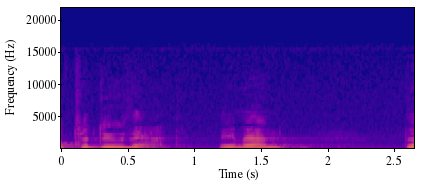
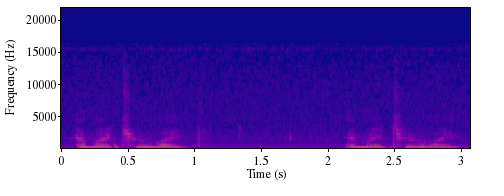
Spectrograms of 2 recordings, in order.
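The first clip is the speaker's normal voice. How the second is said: hushed, lower, worried self-question; anxious inner thought; 6 semitones lower, 13 dB quieter, faster than usual. Retold or imitated. Pastor outside the hospital room fearing he's too late, hushed. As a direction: ask it quietly, dreading the answer.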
